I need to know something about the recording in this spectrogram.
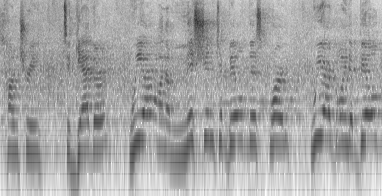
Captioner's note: cheering/Applause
